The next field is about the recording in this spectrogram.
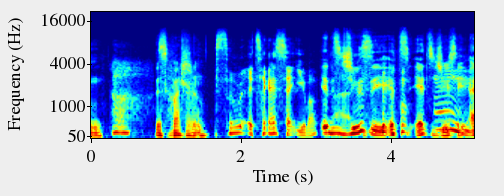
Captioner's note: laugh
